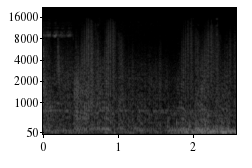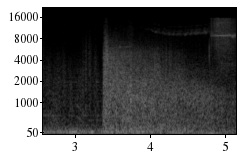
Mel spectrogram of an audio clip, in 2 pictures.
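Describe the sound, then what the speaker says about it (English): A capital ship explodes in the space strategy game Endless Space 2: loud, sustained rumbling booms with a sharp, bright blast near the middle, followed by heavy crackling debris that stays loud to the end. "Get clear of that explosion."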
